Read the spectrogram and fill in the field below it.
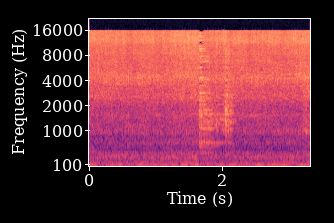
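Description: Dried loitta fish being stir-fried in a pan, giving a steady sizzle under a low hum, with a brief louder scrape and crackle of stirring midway and no voices.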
